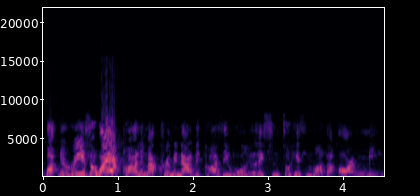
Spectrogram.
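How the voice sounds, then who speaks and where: A woman playing a fiery, devout Jamaican grandmother in a drama, scolding loudly and repeating her questions. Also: very high voice, brisk. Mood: stern, exasperated. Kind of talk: acted comedy drama dialogue. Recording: distant mic with some background noise.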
